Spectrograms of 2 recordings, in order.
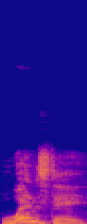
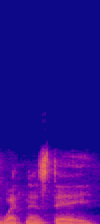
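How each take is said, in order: First: Wednesday as WENZ-day, first syllable strong; Wednesday in two syllables, no D; silent D. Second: Wednesday sounded out as WED-nes-day; Wednesday in three syllables, as spelled; wrong, D pronounced. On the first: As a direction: drop the D in Wednesday, stress WENZ. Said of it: "استرس هم که قسمت اول هست". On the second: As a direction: voice the silent D in Wednesday. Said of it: "silent letter هست". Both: Shown as a demonstration.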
